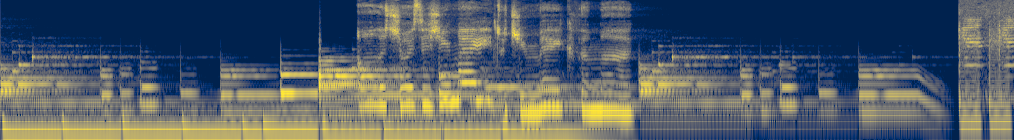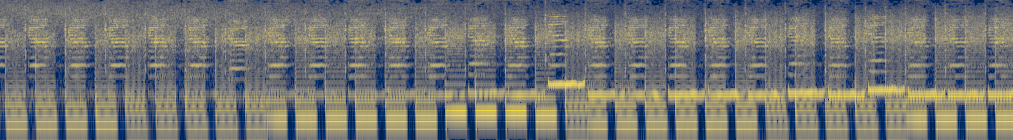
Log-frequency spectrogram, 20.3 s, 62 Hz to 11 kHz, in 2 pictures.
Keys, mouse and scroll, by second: 5.6 click, 7.7 click, 10.5 click, 13.5 click, 14.9 click, 15.6 ctrl+space, 15.8 ctrl+click, 16.1 ctrl+space, 16.1 ctrl+space, 16.6 ctrl+click, 17.2 ctrl+space, 17.4 ctrl+click, 18.2 click.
